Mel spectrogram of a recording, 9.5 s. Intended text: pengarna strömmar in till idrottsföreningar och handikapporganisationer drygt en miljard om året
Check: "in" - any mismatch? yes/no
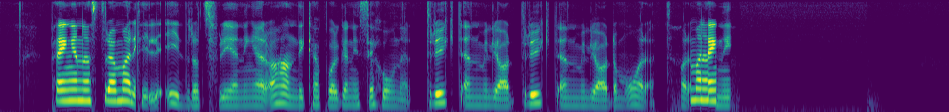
yes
